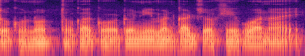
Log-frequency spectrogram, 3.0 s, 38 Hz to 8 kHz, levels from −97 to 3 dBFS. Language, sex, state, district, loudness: Assamese, male, Assam, Sonitpur, -17 LUFS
